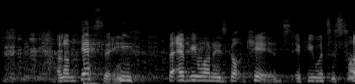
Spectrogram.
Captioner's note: laughs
